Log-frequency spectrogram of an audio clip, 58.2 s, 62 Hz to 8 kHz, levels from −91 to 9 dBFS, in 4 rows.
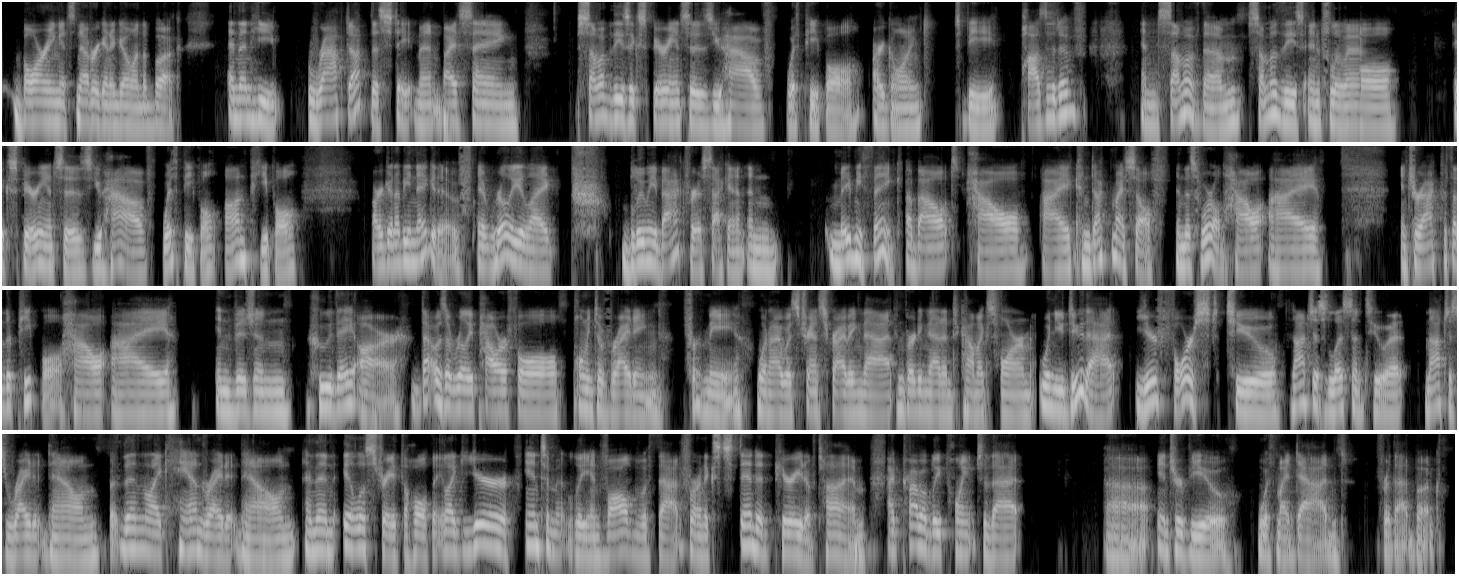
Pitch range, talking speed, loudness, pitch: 110-135 Hz, 165 wpm, -22 LUFS, 120 Hz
